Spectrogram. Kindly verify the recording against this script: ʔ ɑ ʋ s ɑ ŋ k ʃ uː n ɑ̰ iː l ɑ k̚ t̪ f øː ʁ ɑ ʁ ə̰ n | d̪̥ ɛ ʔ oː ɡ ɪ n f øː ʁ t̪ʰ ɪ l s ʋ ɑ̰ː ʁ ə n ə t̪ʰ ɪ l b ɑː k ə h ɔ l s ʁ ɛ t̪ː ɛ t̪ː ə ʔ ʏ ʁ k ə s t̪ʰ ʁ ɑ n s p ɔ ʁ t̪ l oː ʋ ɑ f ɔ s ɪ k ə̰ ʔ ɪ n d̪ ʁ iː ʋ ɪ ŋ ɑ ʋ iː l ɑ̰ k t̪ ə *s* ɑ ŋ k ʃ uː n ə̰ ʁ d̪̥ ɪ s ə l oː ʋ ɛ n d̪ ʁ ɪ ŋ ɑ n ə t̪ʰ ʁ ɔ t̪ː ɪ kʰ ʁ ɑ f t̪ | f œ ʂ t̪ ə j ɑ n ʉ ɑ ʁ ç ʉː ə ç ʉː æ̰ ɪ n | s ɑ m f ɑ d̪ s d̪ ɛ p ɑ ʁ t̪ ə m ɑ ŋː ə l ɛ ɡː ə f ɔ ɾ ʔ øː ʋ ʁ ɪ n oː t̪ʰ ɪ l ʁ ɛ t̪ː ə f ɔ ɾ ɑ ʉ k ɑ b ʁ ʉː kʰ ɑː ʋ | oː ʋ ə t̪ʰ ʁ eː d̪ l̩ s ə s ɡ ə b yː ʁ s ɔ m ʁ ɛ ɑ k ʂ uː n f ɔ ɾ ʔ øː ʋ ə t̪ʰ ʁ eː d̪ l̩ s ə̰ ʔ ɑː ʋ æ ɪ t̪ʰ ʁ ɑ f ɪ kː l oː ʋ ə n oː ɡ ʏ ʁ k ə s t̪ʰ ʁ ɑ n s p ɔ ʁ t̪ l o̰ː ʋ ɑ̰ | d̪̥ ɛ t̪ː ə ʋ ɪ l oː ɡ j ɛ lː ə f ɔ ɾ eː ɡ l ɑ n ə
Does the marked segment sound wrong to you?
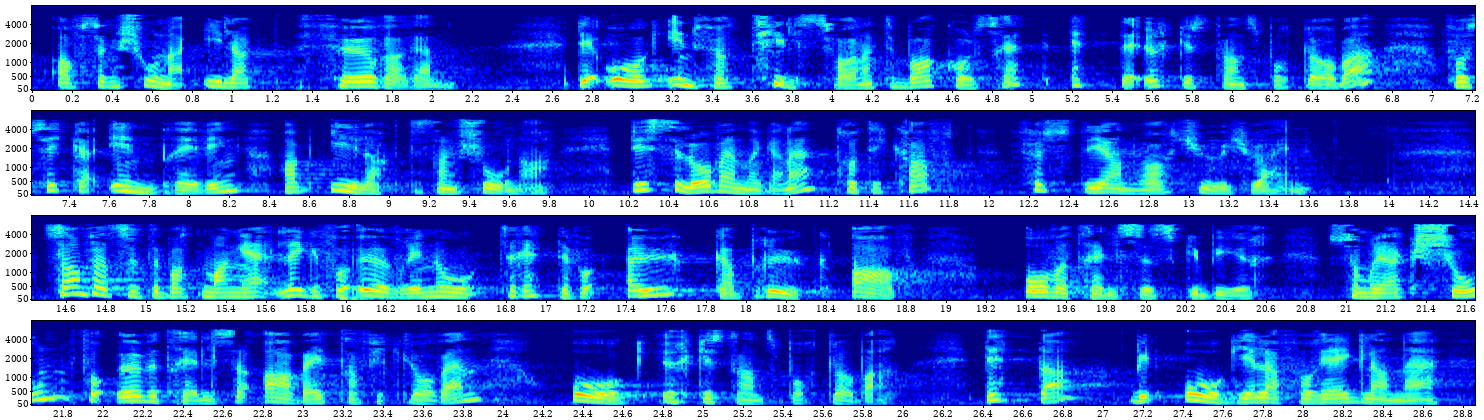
no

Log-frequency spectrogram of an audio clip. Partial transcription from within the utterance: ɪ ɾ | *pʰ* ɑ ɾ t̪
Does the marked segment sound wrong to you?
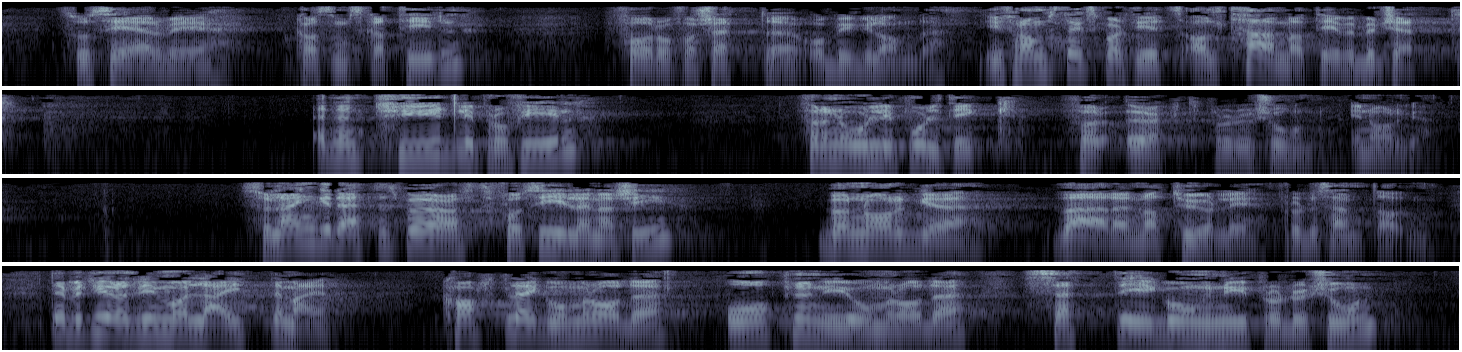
yes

